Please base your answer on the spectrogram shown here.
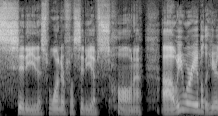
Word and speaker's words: Sana'a: I just found out from Matthew today, he went and pulled up what the official translation or pronunciation of Sana'a is in English, and it quite literally is like sauna, like a sauna.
